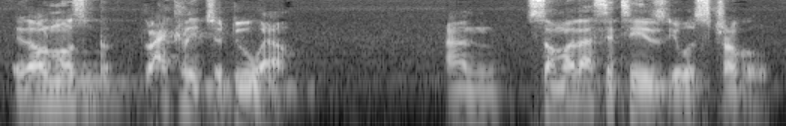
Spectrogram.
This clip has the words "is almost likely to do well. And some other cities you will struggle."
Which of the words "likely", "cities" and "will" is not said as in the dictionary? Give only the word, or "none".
none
